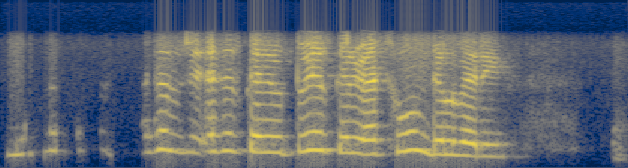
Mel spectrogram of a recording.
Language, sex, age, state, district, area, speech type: Kashmiri, female, 30-45, Jammu and Kashmir, Kupwara, rural, conversation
